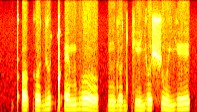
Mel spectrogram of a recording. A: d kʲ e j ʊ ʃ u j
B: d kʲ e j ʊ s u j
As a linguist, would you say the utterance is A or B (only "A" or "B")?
A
